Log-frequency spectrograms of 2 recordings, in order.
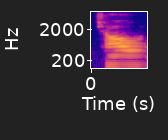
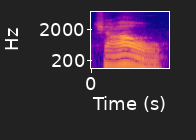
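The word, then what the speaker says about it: chao: It's spelled CH-AO, so it's kind of like chow. Okay, so which means to fry or cook.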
